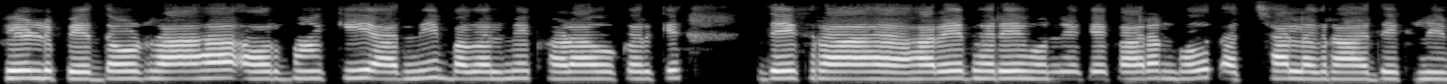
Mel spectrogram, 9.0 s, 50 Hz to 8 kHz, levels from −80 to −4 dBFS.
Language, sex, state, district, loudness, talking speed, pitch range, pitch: Hindi, female, Bihar, Purnia, -14 LUFS, 185 wpm, 245-260 Hz, 250 Hz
